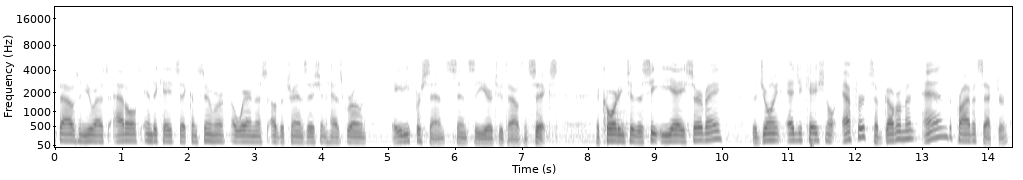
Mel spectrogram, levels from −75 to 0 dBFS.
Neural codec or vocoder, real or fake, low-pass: autoencoder, 48 kHz, 128 numbers a frame, DAC-VAE, trained on Japanese speech; fake; 5.4 kHz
